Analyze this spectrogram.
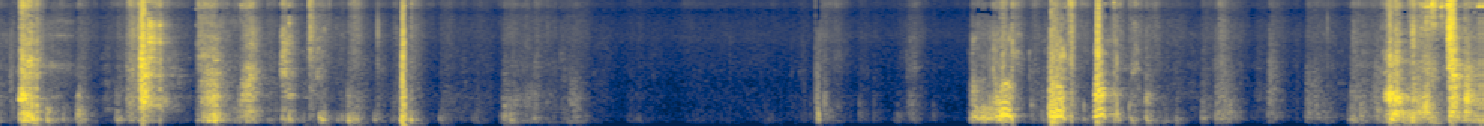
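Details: Bailey, a female dog having a hyper moment indoors, growls and barks in rough, clustered bursts, then falls silent for several seconds before a renewed spell of noisy growling and barking with bumping movement.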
